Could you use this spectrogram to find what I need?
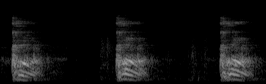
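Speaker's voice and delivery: three loud, high booms, evenly spaced; booming knock sound effect by voice; imitated door banging. A narrator's reading. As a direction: punch each boom like a fist on a door.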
